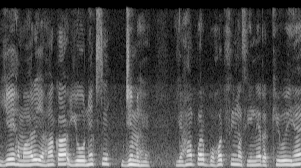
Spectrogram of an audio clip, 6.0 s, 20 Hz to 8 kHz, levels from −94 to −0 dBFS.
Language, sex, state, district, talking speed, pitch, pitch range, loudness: Hindi, male, Bihar, Vaishali, 150 wpm, 200 Hz, 190-220 Hz, -16 LUFS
